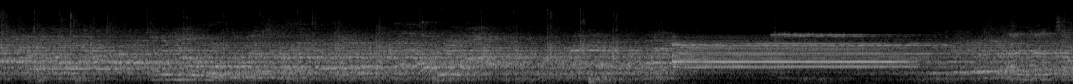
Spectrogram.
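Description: Gymnasium scoreboard horn sounding steadily for about two and a half seconds, starting a little before the seven-second mark, as the game clock runs out to end the period. Under it, a basketball is being dribbled on the hardwood and spectators are talking.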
